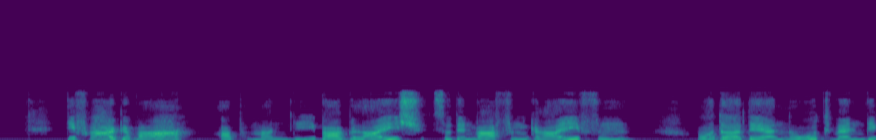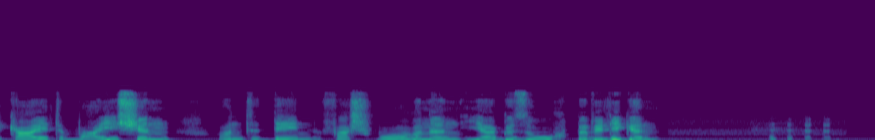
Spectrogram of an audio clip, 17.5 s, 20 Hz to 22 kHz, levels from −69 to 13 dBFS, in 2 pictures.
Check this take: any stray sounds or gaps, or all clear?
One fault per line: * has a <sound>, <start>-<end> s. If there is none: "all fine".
* has a laugh, 16.3-17.1 s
